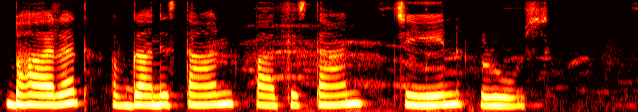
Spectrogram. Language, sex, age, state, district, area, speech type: Urdu, female, 30-45, Uttar Pradesh, Lucknow, rural, spontaneous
